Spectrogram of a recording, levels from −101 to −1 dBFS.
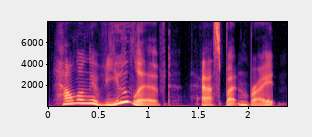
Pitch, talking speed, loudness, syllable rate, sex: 215 Hz, 200 wpm, -18 LUFS, 6.5 syllables/s, female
